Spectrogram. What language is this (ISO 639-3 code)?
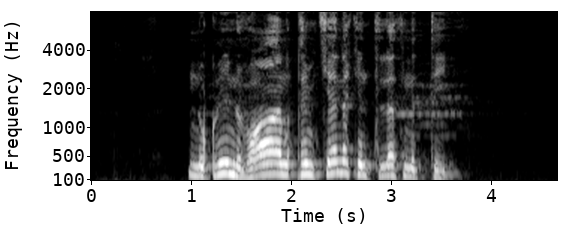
kab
